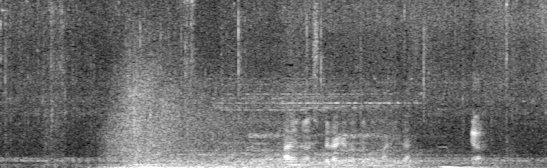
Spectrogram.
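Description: A fire flares up with a rushing whoosh.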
